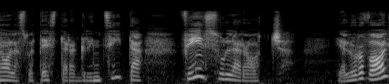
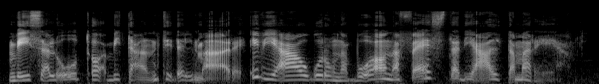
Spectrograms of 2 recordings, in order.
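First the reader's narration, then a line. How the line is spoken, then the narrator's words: Majestic, cracked bell-like voice. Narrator (Italian): cominciò maestosamente con una voce da vecchia campana rotta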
